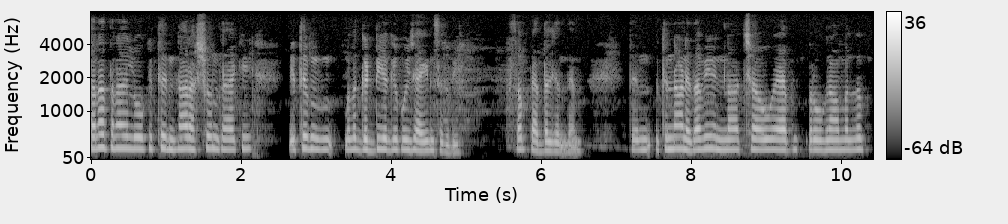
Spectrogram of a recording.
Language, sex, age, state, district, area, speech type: Dogri, female, 45-60, Jammu and Kashmir, Samba, urban, spontaneous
